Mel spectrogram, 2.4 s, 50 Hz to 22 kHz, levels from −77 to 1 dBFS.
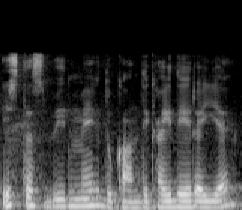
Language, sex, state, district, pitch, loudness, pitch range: Hindi, male, Uttar Pradesh, Saharanpur, 120 Hz, -15 LUFS, 115-140 Hz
